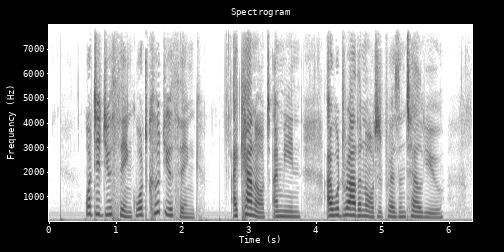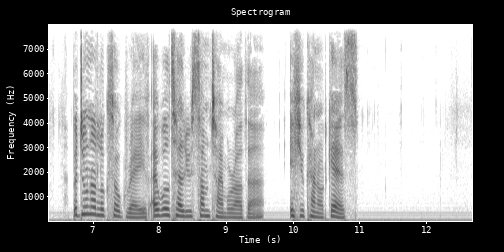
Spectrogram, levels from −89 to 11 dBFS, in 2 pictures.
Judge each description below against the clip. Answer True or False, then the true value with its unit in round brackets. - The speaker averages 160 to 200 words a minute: True (180 wpm)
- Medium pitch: False (210 Hz)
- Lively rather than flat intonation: True (5.8 semitones)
